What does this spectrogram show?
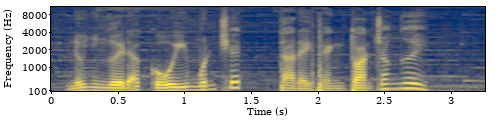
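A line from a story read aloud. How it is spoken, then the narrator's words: Calm, smiling. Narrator (Vietnamese): Tiêu Huyền mỉm cười, giọng nói bình thản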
